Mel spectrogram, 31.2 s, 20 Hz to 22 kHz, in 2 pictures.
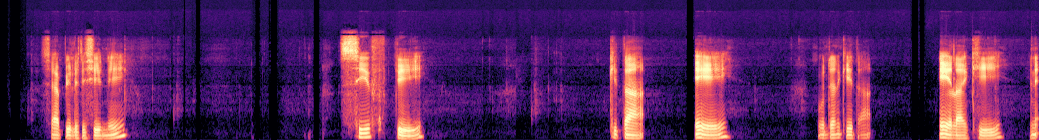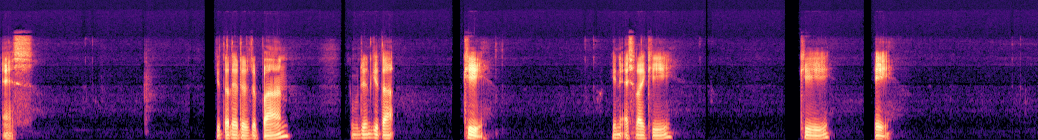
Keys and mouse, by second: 1.2 click, 1.9-3.1 middle drag, 3.8 click, 4.5 middle click, 8.4 shift+d, 10.3 middle click, 13.0 e, 16.3 e, 18.0 s, 25.6 g, 27.9 s.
